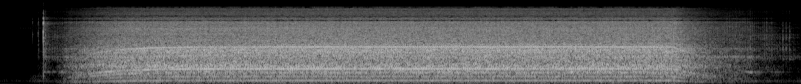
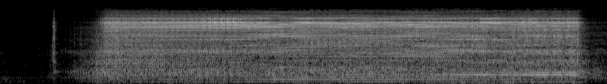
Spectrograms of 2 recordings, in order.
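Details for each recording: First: Hair blow dryer after the loose fan blade was glued back onto its hub: motor spins up to a clean steady whine with even airflow and no rattle or buzz, winds down smoothly; the strange noise is gone. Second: Blow dryer that heats normally, switched on: hard hissing rush with a rough fluttering scrape throughout, the strange noise it makes in use; a cracked fan blade is catching the housing.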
